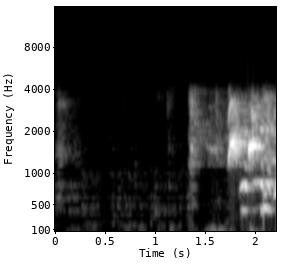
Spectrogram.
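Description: A young child squealing with laughter, high-pitched, starting suddenly about a second and a half in.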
